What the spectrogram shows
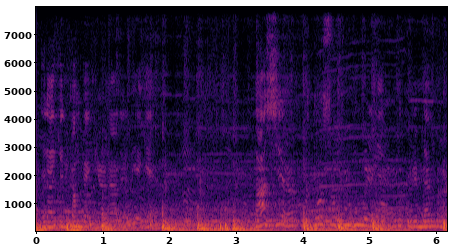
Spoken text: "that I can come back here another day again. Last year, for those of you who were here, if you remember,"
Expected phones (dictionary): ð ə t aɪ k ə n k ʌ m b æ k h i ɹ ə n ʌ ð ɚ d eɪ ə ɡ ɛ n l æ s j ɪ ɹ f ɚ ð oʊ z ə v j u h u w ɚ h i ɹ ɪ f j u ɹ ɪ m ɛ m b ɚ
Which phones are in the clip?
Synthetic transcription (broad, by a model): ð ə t aɪ k ə n k ʌ m b æ k h i ɹ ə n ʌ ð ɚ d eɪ ə ɡ ɛ n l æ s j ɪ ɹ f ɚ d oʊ s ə f j u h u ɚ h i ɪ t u ɹ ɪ m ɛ m b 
